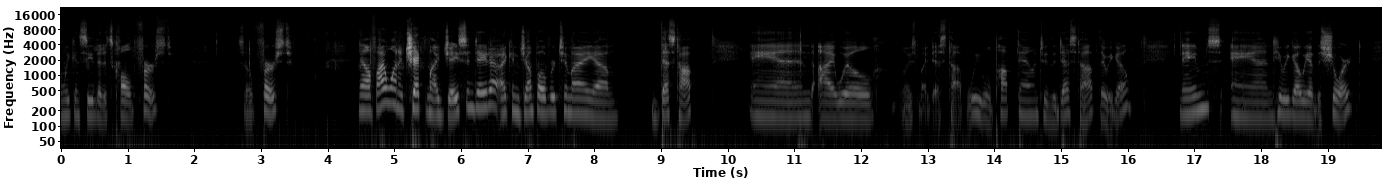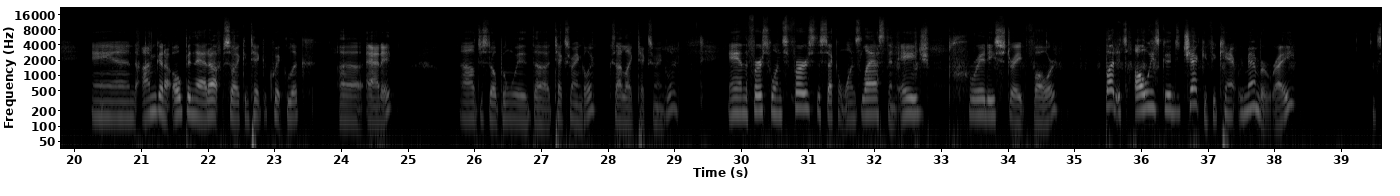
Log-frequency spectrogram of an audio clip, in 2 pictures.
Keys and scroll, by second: 3.1-4.5 typing, 6.8 super+Tab, 8.0 super+Tab.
